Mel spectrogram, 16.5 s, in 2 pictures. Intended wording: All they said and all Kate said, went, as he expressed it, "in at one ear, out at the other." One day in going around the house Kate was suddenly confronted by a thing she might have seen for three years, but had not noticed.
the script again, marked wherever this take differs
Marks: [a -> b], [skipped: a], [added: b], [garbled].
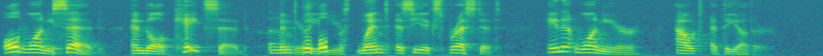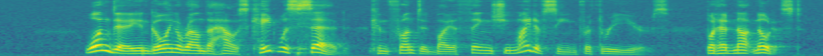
All [they -> one] said and all Kate said, [garbled] went, as he expressed it, "in at one ear, out at the other." One day in going around the house Kate was [suddenly -> said] confronted by a thing she might have seen for three years, but had not noticed.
